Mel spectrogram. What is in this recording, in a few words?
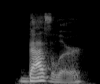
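"basilar", British English; ˈbæz.ɪ.lə; BAZ-i-luh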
